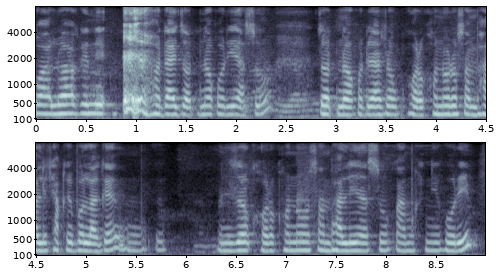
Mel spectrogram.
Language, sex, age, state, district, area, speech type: Assamese, female, 45-60, Assam, Udalguri, rural, spontaneous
